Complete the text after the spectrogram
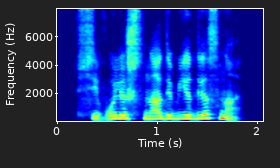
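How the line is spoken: Mumbling. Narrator (Russian): пробормотал Итан

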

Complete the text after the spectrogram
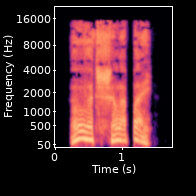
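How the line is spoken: Indignant hiss. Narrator (Russian): возмущенное шипение Жемчужникова

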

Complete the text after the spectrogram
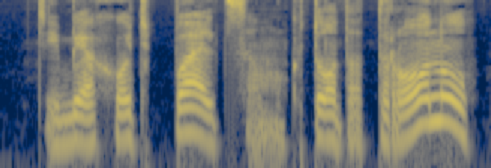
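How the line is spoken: Growled. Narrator (Russian): прорычал Бернар

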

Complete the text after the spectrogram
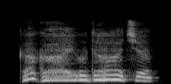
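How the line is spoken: Roaring. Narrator (Russian): взревел

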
